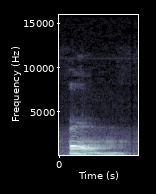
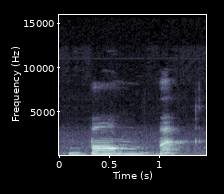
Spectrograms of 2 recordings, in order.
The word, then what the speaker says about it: bomb: We usually don't pronounce the B if it's after M at the end of a word. For example, bomb. It's not bomb. The last sound is m.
